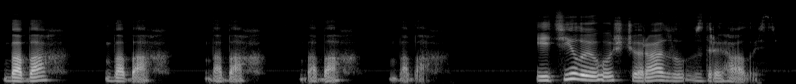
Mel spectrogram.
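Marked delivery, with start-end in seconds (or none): 0.1-4.5 whispered, slower. The narrator, pretending to shoot Rafe, keeps making the sound: whispered. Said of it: "шепотів я".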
